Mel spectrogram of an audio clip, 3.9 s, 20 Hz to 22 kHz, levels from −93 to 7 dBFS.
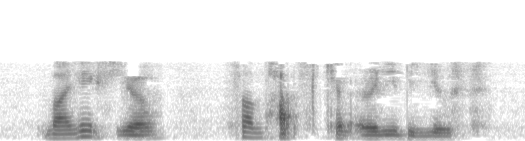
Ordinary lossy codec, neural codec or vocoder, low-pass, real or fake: MP3, 16 kbps; codec, 32 kHz, 1.9 kbps, SNAC; 3.6 kHz; fake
